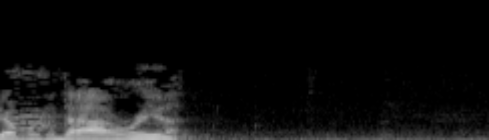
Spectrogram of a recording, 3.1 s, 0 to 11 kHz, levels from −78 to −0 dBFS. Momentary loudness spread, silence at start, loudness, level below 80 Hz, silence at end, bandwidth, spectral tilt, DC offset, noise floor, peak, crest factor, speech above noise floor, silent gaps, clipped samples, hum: 9 LU; 0 s; -24 LUFS; -62 dBFS; 1.85 s; 6.2 kHz; -8 dB/octave; under 0.1%; -55 dBFS; -10 dBFS; 18 dB; 31 dB; none; under 0.1%; none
